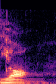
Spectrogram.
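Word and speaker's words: 영: will start with zero normally it is known as young but if you use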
